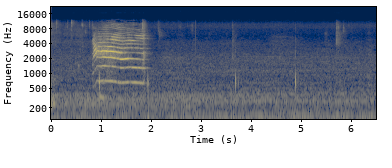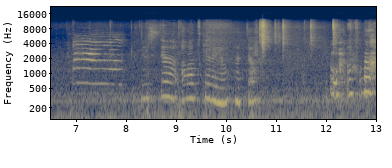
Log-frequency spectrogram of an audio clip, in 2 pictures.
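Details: Chacha, a short-legged Munchkin cat, screams during his once-a-year bath with catnip shampoo on a hot day. Two long, loud, drawn-out meows come first, followed by a rapid burst of shorter wailing cries, while a woman soothingly reassures him.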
